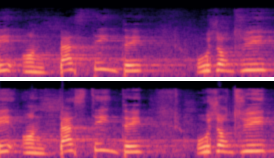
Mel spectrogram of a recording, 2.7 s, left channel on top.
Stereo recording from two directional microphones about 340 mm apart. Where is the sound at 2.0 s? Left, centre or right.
Left.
